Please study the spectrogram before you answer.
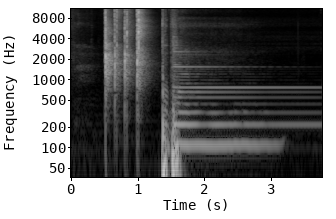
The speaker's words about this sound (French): Écoutez, on va lancer un jingle série. Sauvage. Boum, paf, pif.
